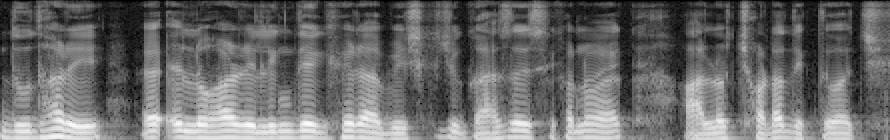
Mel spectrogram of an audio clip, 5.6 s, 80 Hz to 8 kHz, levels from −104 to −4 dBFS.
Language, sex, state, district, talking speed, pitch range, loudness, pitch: Bengali, male, West Bengal, Purulia, 185 wpm, 120-140 Hz, -14 LUFS, 130 Hz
